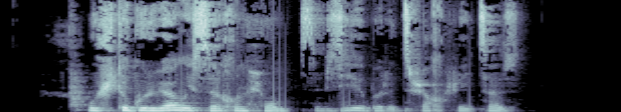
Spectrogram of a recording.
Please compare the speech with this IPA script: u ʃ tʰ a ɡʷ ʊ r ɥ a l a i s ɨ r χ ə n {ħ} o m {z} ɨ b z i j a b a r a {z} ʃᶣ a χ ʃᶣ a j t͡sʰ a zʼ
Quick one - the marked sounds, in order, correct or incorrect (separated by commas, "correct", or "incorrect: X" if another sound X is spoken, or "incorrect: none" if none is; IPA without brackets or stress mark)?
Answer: correct, incorrect: s, incorrect: d͡z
